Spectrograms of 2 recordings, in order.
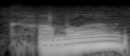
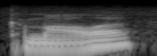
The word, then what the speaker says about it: Kamala: And also, please either pronounce Kamala Harris's name right by saying Kamala, not Kamala, or just call her Harris.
